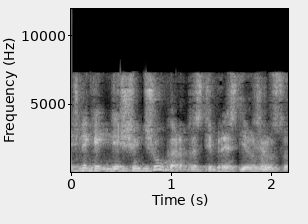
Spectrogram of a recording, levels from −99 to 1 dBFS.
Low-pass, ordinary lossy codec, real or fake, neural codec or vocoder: 7.2 kHz; AAC, 32 kbps; fake; codec, 16 kHz, 4.8 kbps, FACodec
